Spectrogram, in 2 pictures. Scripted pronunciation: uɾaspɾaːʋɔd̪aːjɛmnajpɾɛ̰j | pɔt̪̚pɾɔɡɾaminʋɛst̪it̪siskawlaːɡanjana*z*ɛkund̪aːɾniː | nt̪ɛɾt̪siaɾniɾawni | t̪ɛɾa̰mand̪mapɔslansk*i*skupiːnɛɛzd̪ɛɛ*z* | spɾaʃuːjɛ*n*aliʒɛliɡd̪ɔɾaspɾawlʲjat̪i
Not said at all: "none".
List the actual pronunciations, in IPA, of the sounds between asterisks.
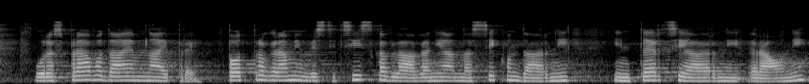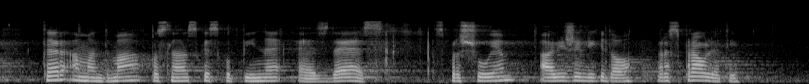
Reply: s, ɛ, s, m

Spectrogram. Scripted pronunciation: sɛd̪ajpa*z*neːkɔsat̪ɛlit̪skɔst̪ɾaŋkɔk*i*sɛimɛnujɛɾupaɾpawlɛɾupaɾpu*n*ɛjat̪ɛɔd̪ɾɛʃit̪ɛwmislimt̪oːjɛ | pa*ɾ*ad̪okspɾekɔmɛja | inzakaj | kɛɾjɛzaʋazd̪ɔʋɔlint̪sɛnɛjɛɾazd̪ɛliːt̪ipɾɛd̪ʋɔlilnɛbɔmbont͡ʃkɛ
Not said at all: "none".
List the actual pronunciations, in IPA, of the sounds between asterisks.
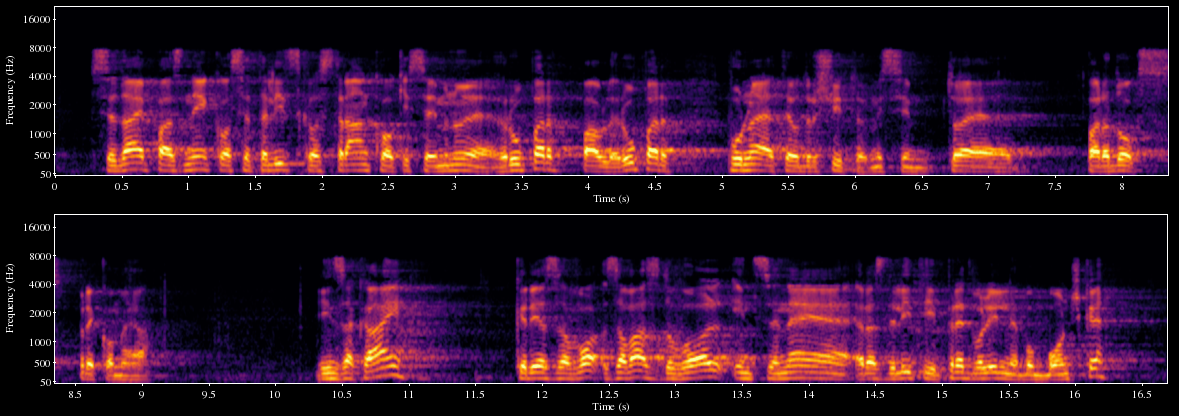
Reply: z, i, n, ɾ

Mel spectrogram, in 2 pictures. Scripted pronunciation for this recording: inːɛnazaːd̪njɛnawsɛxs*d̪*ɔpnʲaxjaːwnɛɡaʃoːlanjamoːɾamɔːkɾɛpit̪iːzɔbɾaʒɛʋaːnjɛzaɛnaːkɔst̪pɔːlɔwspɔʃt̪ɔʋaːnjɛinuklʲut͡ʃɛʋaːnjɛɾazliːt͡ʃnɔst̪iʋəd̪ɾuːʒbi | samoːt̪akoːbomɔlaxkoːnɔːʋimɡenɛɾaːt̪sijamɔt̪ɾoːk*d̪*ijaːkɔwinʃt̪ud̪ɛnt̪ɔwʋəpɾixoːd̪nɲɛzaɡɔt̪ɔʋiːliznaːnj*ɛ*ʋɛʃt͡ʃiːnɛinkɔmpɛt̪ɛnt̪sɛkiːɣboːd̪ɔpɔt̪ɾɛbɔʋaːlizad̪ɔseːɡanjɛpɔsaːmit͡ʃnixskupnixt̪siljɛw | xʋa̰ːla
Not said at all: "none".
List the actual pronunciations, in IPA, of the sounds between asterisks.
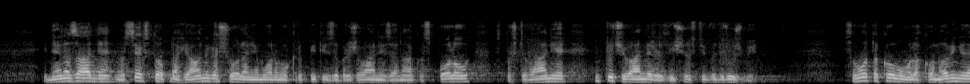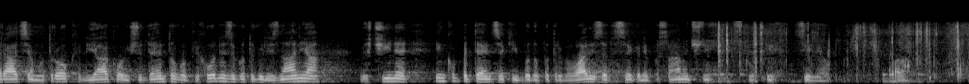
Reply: t̪, d̪, a

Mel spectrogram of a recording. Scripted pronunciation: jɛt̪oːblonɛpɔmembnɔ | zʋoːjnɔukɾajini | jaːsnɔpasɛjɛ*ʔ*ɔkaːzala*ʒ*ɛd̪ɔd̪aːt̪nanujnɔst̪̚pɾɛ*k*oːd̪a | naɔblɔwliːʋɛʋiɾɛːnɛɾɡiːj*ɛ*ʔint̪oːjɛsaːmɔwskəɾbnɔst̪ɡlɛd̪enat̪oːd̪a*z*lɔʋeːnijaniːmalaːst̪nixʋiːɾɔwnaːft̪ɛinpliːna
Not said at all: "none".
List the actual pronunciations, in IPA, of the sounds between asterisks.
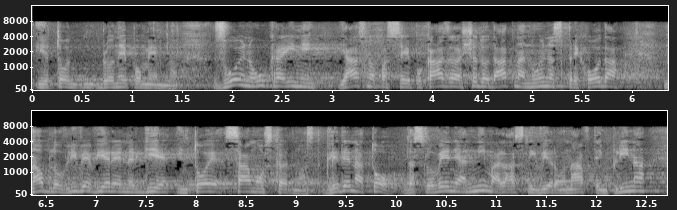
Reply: p, ʃ, x, ɛ, s

